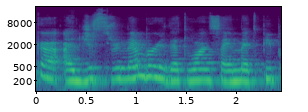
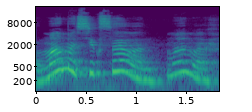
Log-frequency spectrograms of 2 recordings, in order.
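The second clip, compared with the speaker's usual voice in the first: imitating her kids; 7 semitones higher than usual. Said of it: "they go".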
